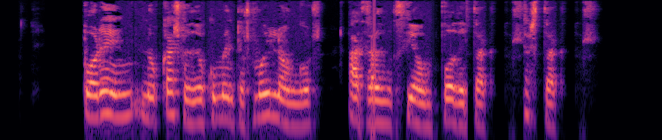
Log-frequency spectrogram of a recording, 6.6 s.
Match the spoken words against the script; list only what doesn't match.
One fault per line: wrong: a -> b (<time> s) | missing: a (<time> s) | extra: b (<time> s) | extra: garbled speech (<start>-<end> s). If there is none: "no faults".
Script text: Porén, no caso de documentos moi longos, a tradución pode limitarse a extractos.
wrong: limitarse -> extractos (4.6 s)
